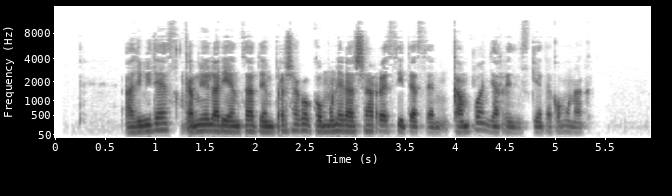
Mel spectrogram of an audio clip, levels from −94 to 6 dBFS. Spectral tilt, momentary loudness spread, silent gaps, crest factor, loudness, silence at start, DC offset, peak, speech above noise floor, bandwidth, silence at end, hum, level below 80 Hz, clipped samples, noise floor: -5.5 dB/octave; 11 LU; none; 22 dB; -22 LUFS; 0.7 s; under 0.1%; 0 dBFS; 36 dB; 9.4 kHz; 0.7 s; none; -66 dBFS; under 0.1%; -58 dBFS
